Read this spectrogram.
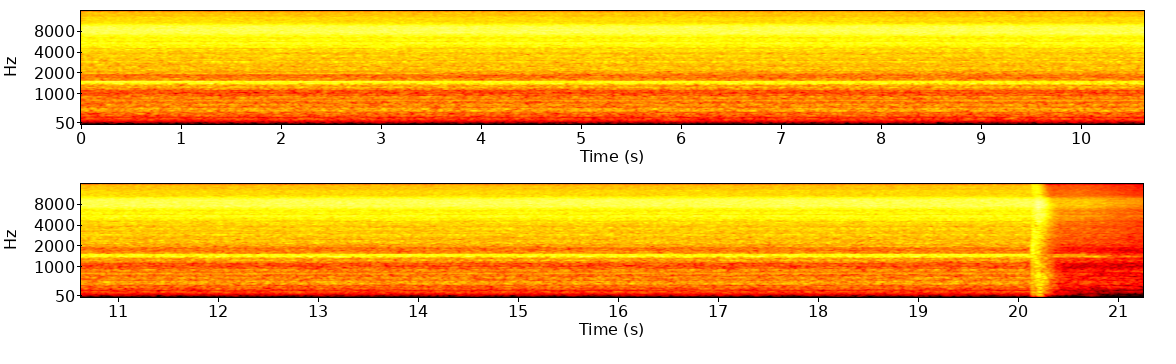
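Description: Gas hisses steadily as balloons inflate.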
